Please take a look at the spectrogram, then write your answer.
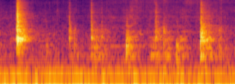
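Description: Red chilli powder, coriander-cumin powder, sabzi masala and Maggi masala sautéed in a pan for a quick vegetable curry, with a few sharp stirring scrapes over a low, faint sizzle.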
